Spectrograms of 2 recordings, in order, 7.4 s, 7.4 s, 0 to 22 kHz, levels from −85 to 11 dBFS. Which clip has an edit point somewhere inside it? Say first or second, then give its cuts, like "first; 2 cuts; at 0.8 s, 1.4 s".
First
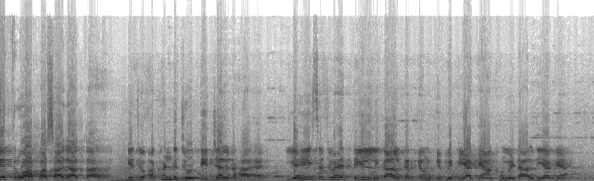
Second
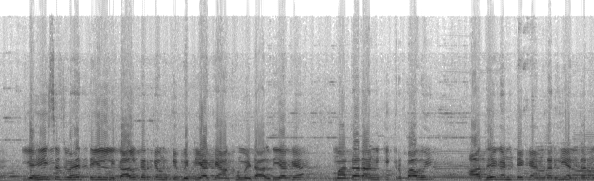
first; 1 cut; at 1.6 s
